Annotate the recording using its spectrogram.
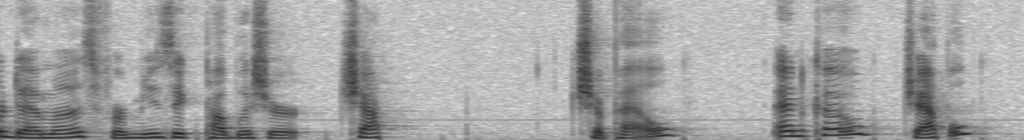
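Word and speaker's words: Chappell: for music publisher chap Chapelle and Co Chapel it spelled like Chapel round so I'm going to say Chapel okay so Jenner agreed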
